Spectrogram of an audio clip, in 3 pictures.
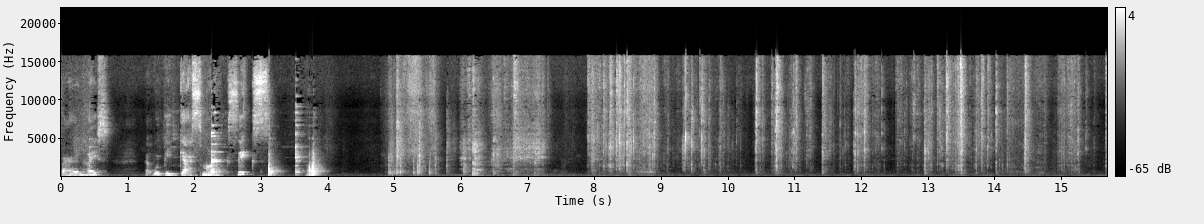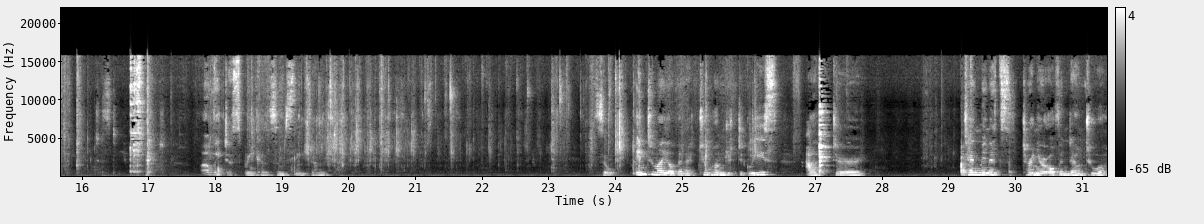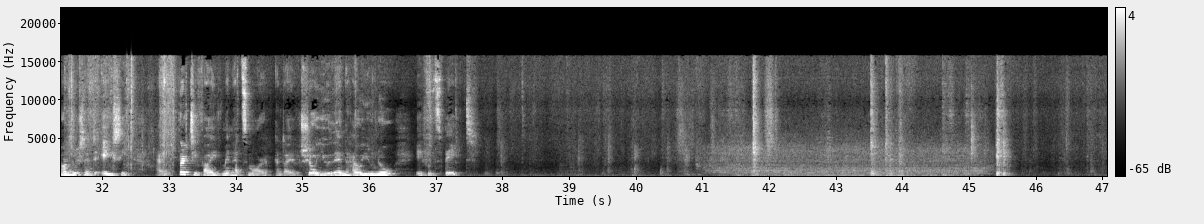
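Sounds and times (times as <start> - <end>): oven fan hum: 38.8 - 45.7
oven door shutting: 40.9 - 45.6.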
